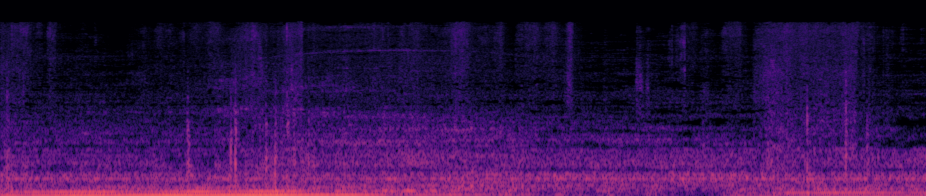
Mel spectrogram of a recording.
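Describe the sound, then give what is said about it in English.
Traffic rumbles at a truck stop: a continuous low engine drone of passing and idling vehicles that stays steady and fairly loud throughout. “Pardon the noise, we're at a truck stop.”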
